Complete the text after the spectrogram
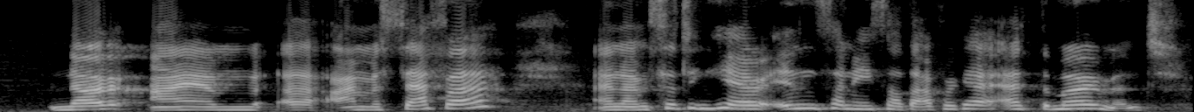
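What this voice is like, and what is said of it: South African accent. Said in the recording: “from your accent, I can tell you you're not from the UK”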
